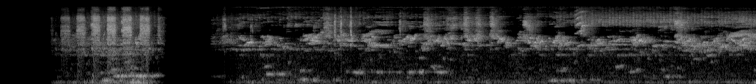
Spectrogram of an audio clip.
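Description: Lovebirds chatter in a steady stream of sharp, high chirps and twitters, a loud burst first, then a short silence before the busy chirping resumes.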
